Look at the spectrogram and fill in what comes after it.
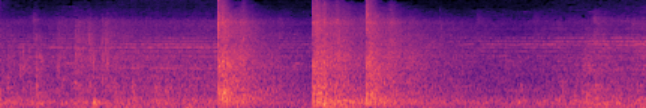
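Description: Many fireworks going off at once across a city: a continuous din of explosions, with three sharper bangs about two to three seconds in.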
